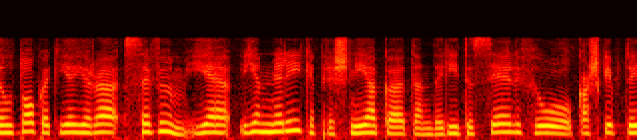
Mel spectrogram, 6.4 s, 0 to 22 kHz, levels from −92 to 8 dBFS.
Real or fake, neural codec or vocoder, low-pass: fake; codec, 16 kHz, 0.5 kbps, X-Codec, HuBERT features, trained on LibriSpeech; 7.2 kHz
